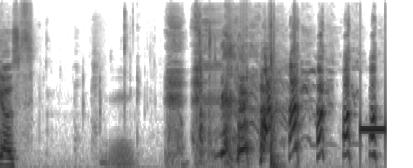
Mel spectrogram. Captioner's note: laughter; smacking sounds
